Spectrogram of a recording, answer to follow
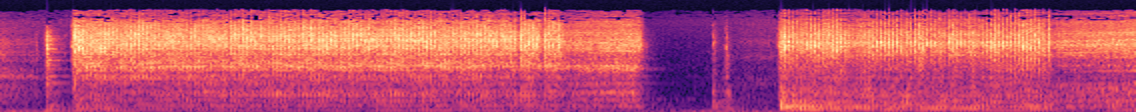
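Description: Makita cordless impact wrench hammering as it loosens the front suspension bolts. It runs for about four seconds, stops for about a second, then runs again for about three seconds.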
